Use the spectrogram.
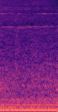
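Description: Sleeper train standing at Nha Trang station in Vietnam after the overnight run from Saigon, giving off a steady, loud low rumble of idling machinery with a constant hum and no break across the moment.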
